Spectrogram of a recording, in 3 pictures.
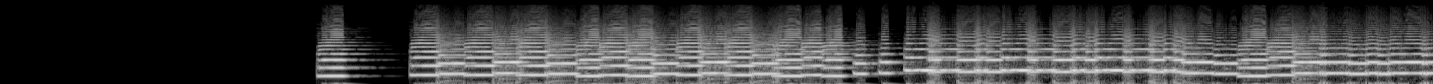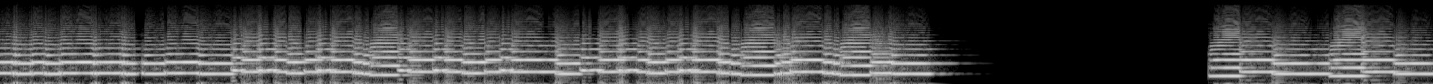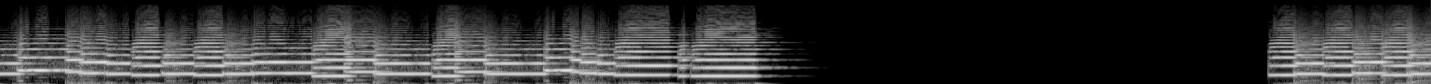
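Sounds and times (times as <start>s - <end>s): horn-like synth melody: 3.2s - 24.0s, 26.4s - 36.7s, 41.4s - 42.9s.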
